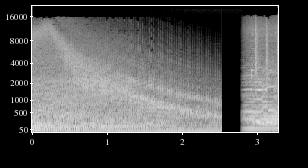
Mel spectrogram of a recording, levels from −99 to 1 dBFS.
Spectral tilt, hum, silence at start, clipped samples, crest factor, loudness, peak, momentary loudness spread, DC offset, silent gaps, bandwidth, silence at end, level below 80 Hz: -3.5 dB/octave; none; 0 s; under 0.1%; 14 dB; -15 LUFS; 0 dBFS; 11 LU; under 0.1%; none; 17 kHz; 0 s; -24 dBFS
